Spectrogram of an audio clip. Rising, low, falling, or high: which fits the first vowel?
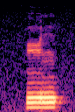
high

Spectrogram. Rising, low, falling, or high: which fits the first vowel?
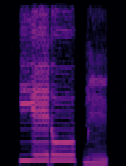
high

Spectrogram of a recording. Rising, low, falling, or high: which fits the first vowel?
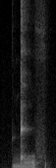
rising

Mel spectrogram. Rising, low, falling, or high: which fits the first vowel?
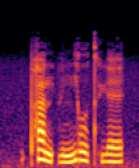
falling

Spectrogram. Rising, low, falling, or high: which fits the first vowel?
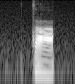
low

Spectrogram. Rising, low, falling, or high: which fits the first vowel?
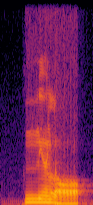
high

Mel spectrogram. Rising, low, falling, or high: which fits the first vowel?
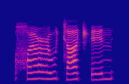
rising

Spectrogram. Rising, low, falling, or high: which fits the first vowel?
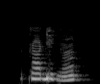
high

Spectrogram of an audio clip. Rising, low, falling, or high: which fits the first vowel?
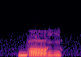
falling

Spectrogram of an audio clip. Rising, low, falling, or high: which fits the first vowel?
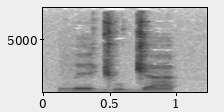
low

